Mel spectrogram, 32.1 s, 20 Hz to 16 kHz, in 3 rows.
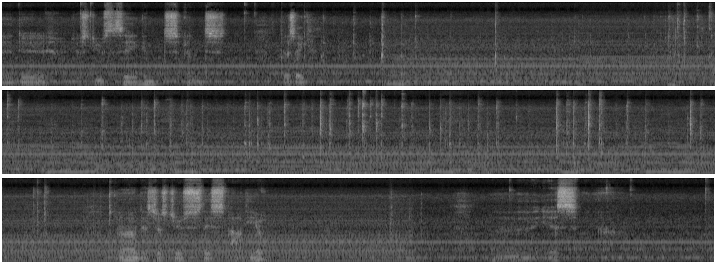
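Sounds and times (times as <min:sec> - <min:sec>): keyboard typing clicks: 0:03.6 - 0:07.6, 0:08.2 - 0:22.1
low synthesizer bass tone: 0:05.5 - 0:27.7.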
